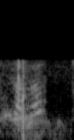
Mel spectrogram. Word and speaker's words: Sana: No, this is Sana. Sana? How do you spell that? It's a beautiful name. – S-A-N-A.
